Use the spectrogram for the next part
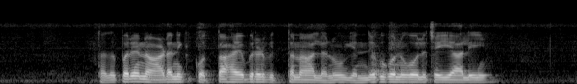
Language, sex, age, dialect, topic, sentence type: Telugu, male, 18-24, Telangana, agriculture, question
